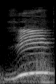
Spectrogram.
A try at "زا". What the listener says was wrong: زا پر سیدھی نکال نہیں سخت نہ کرو زی نو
